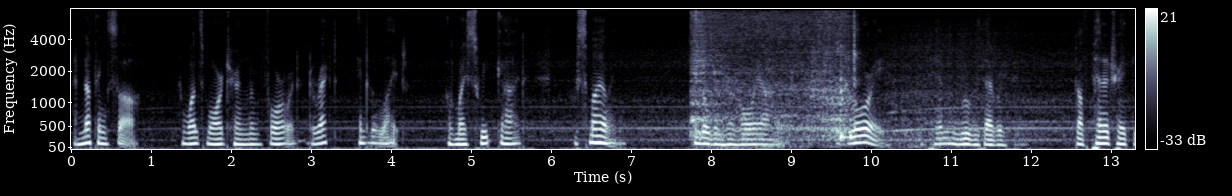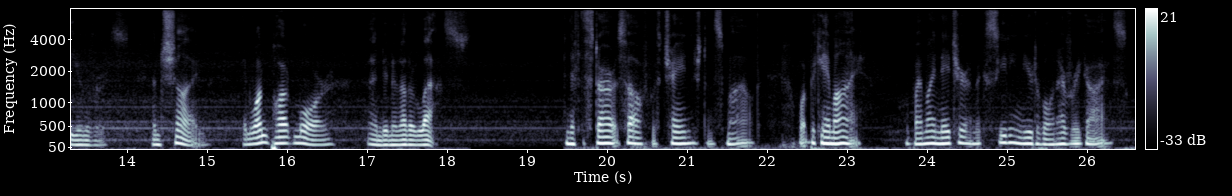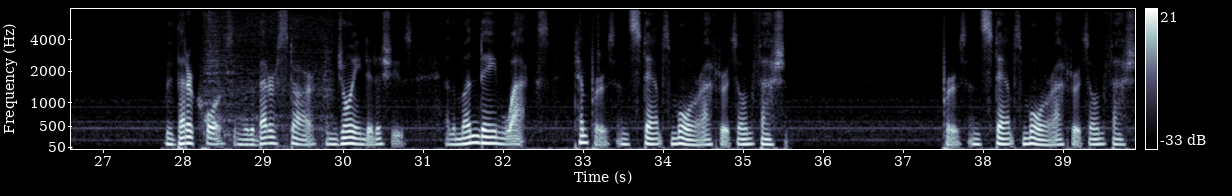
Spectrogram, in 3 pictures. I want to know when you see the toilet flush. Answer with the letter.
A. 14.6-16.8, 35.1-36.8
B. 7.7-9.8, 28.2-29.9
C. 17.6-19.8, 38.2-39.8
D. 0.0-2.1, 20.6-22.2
B.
